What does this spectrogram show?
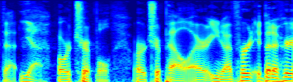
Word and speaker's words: Tripel: It is pronounced triple. Apparently, that is the way you say it. It's not tripel, which is how I said it for years.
